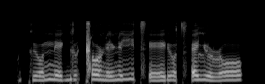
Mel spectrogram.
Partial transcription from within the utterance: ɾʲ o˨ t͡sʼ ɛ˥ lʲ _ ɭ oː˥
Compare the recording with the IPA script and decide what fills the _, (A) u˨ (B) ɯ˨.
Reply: A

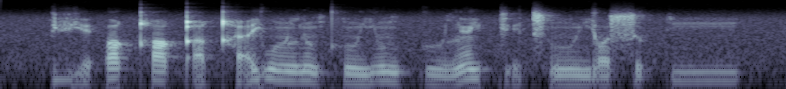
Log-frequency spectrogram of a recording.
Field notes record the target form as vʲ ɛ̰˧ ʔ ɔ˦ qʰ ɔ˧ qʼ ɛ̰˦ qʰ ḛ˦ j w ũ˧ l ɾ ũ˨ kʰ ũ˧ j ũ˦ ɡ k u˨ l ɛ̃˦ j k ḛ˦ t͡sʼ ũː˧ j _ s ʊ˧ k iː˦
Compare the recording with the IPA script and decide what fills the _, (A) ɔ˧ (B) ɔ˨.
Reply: A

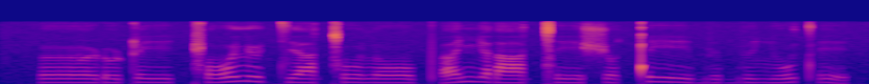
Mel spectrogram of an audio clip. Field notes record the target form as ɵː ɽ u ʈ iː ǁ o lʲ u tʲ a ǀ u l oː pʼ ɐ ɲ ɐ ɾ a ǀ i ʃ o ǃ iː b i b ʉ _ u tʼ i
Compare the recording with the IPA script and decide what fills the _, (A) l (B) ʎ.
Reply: B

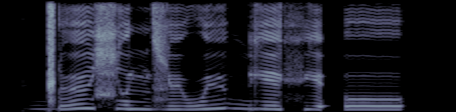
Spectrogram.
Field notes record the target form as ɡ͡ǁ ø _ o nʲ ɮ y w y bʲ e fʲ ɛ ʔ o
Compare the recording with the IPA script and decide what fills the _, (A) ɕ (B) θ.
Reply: A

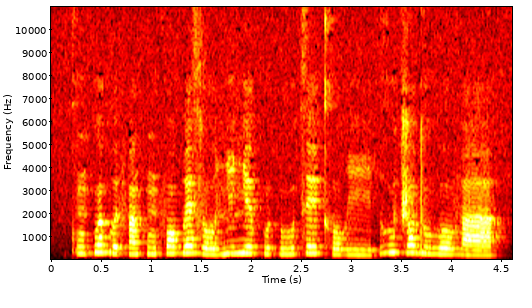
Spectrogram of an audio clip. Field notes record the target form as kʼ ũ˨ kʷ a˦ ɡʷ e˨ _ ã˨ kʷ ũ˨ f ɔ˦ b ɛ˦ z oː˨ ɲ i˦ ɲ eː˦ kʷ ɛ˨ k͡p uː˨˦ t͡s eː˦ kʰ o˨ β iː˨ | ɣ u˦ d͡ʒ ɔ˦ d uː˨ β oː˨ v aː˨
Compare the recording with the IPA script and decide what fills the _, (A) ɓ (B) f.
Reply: B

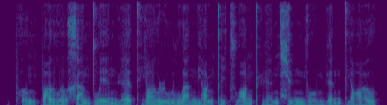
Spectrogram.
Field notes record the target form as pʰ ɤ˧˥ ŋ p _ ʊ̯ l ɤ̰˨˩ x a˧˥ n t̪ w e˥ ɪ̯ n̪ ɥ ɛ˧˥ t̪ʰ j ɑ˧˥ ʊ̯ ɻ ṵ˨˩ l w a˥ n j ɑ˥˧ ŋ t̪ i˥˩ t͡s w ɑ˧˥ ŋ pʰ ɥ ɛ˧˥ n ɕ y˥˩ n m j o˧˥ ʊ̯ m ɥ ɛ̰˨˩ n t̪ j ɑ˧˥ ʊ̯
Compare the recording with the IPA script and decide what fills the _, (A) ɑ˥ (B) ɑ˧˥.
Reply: B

